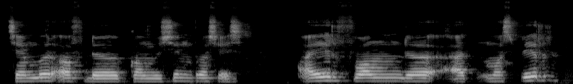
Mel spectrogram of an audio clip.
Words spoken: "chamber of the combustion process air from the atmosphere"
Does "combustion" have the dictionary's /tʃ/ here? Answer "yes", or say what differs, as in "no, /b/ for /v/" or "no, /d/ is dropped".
no, /tʃ/ is dropped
